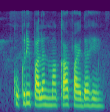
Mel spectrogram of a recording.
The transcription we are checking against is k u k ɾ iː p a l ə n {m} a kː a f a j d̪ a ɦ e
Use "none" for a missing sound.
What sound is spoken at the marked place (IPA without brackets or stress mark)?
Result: m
